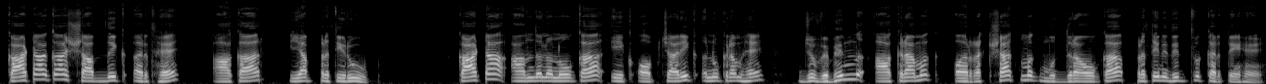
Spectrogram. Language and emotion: Hindi, neutral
